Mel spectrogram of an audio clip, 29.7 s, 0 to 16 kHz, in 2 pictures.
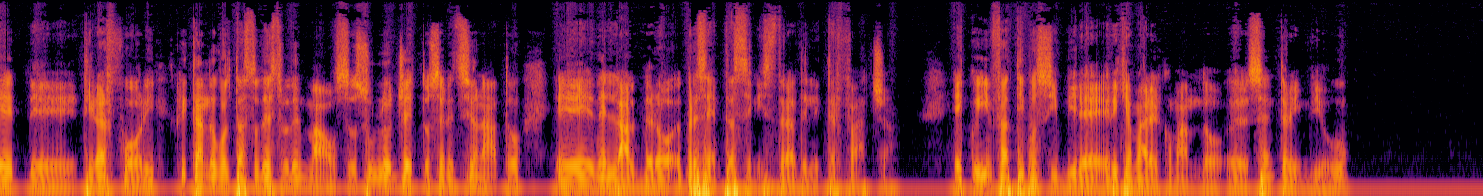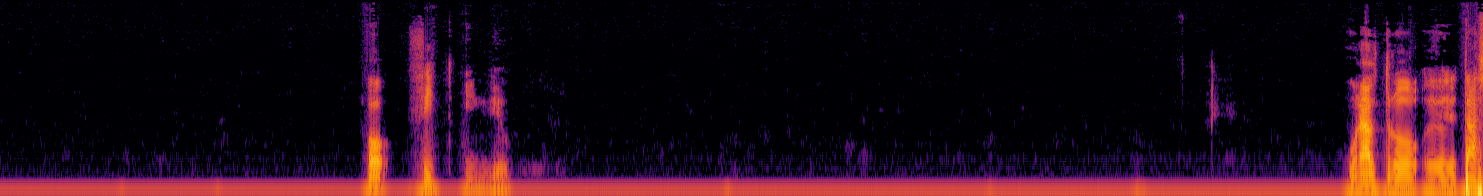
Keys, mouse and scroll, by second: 8.3 right click, 13.2 click, 14.7-15.0 scroll down 2, 15.0 right click, 16.5 right click, 17.7 click, 18.8 right click, 20.1 click, 21.8-24.6 drag, 25.1-25.5 scroll down 2, 25.7-26.2 scroll up 2, 27.3 middle click, 27.9 scroll down 2, 28.5 click.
